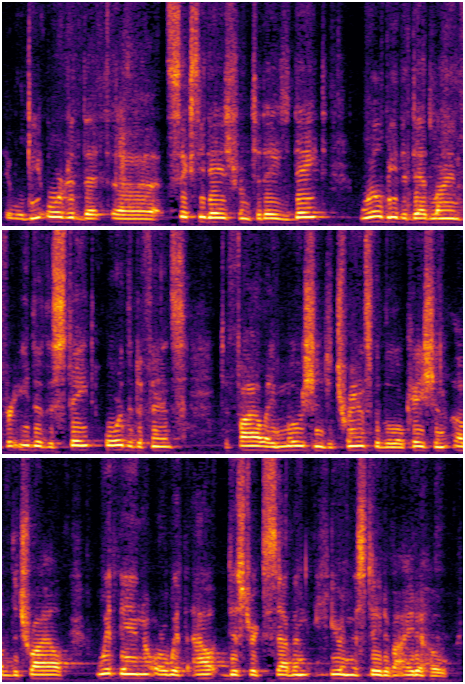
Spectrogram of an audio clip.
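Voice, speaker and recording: A man with an American accent speaking as a judge, giving a measured, deliberate formal ruling from the bench. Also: on the high side, low-quality recording. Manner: measured, deliberate, procedural phrasing. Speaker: judge presiding over a court hearing. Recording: courtroom recording with background noise.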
